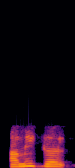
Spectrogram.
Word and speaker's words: amygdala: Increased amygdala, sorry, I couldn't pronounce that word. Amygdala.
